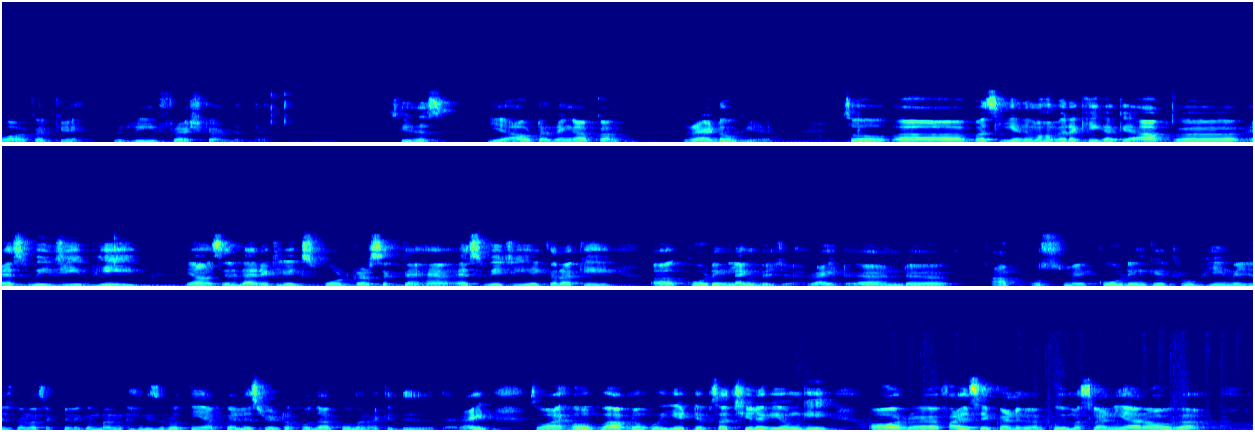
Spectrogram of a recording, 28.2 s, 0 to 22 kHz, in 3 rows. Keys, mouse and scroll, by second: 1.9 click, 8.7-12.7 drag.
